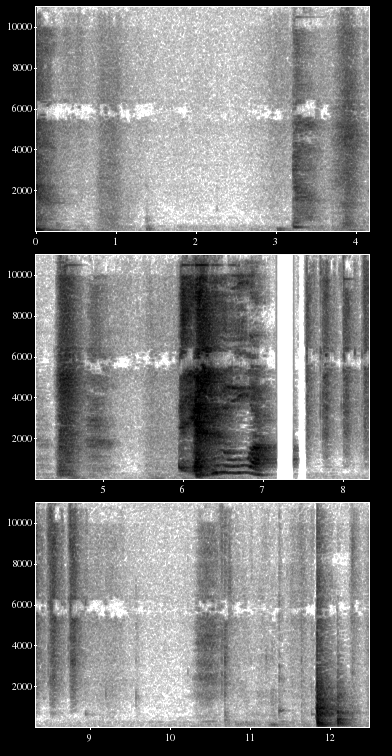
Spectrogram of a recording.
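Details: Hay fever sneezing attack, pollen allergy, in an edited loop: several forceful sneezes with gasping breaths between them; sneezing fit.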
